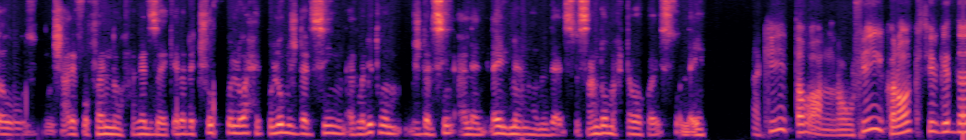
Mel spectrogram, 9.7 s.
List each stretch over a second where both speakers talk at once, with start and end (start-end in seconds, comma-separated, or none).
none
